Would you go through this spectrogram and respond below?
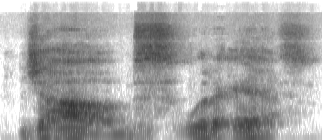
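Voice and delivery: slow and deliberate, leaning on "Jobs"; slow emphatic correction; stress on plural. Shown as a demonstration. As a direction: spell out "Jobs with an S" slowly. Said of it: "my day job".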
